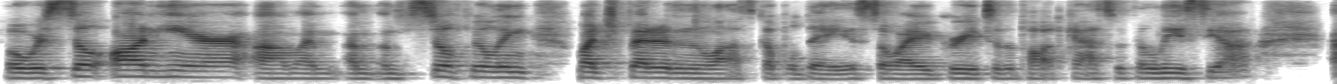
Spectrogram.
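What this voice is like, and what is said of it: Raspy, partly lost voice. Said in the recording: “please pardon my voice, everybody, as you guys can hear, post show, I did lose my voice ... my raspy voice”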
